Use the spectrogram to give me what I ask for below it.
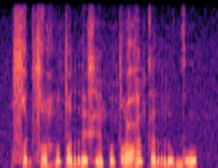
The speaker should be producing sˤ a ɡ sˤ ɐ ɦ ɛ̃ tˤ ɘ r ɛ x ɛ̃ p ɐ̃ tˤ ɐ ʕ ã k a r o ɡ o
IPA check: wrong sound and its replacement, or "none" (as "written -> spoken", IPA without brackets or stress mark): none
